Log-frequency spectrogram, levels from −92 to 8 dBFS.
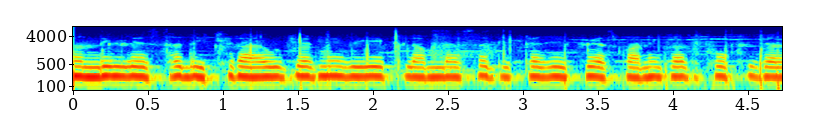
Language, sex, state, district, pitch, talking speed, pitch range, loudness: Hindi, female, Bihar, Samastipur, 205 Hz, 165 wpm, 200-210 Hz, -14 LUFS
